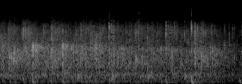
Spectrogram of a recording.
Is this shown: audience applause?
yes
